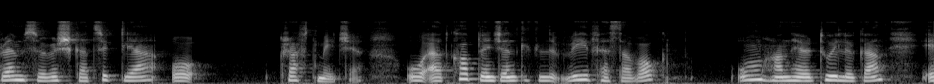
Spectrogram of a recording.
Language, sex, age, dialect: Faroese, female, 36-60, Sandoy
